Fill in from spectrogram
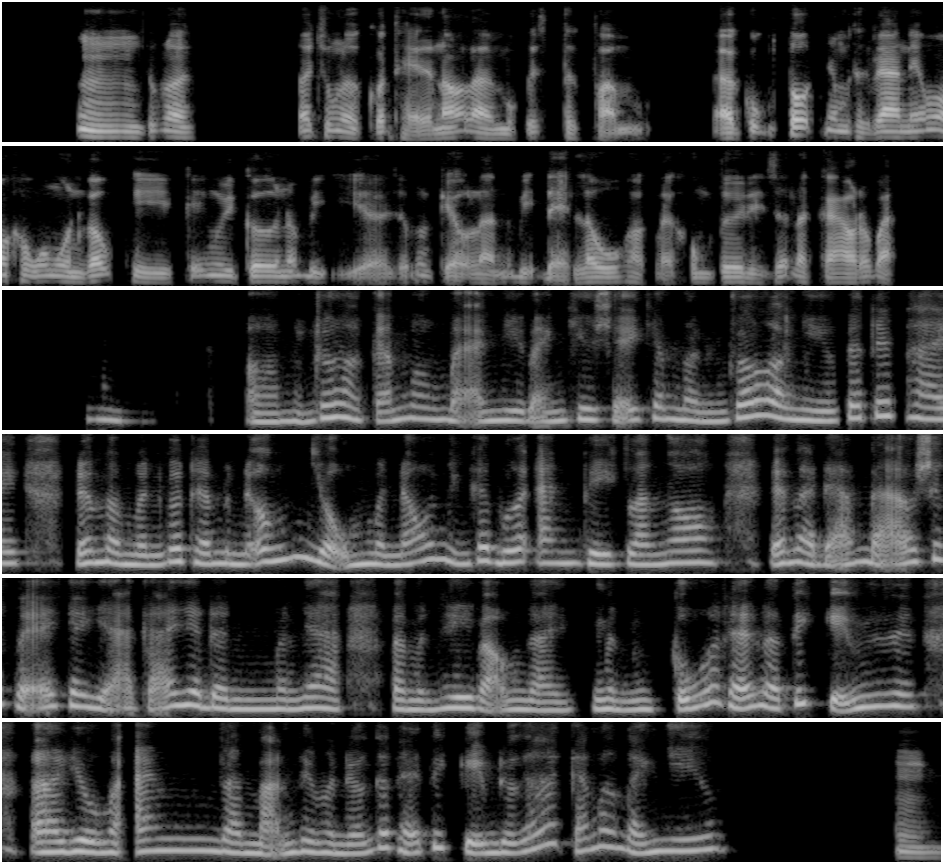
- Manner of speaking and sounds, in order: tapping; other noise
- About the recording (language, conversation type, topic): Vietnamese, advice, Làm sao để mua thực phẩm lành mạnh mà vẫn tiết kiệm chi phí?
